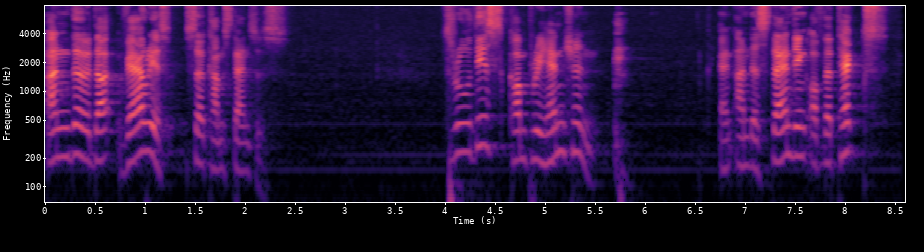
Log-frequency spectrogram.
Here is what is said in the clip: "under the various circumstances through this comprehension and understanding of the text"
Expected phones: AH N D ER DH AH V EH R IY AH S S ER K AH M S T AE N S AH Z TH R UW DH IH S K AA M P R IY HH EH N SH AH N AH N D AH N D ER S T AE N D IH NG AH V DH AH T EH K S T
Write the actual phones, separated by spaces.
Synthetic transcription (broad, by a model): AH N D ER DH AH V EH R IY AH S S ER K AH M S T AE N S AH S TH R UW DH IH S K AA M P R IY HH EH N SH AH N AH N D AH N D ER S T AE N D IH NG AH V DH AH T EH K S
